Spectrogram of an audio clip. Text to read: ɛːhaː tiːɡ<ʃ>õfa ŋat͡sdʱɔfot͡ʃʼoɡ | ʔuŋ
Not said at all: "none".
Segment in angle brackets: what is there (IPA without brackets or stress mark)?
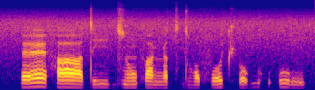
z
